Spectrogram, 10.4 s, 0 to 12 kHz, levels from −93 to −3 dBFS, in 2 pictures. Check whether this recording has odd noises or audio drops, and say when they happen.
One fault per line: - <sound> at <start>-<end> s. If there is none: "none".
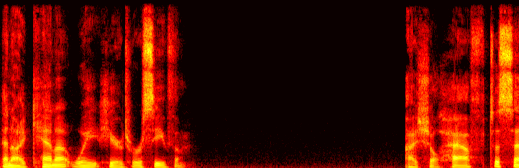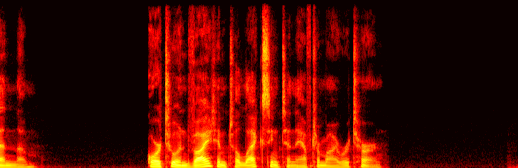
none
